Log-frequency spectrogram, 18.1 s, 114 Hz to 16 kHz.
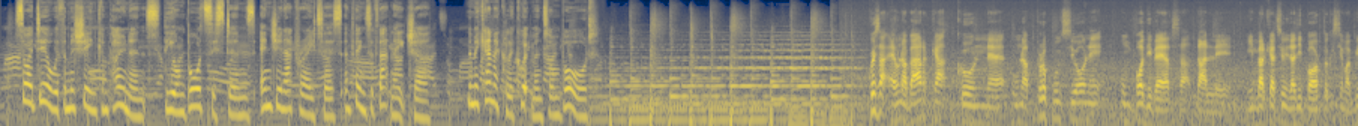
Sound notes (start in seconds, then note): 8.4 upbeat music; 11.8 man speaking in foreign language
